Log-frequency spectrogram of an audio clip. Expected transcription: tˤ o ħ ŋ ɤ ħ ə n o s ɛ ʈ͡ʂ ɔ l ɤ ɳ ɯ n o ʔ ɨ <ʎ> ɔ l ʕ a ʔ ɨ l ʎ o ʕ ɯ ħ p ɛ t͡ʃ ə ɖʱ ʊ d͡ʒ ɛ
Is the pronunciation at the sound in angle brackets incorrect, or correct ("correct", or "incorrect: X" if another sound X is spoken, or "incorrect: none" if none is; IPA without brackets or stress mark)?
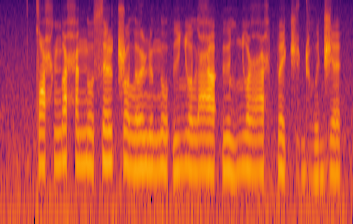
correct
